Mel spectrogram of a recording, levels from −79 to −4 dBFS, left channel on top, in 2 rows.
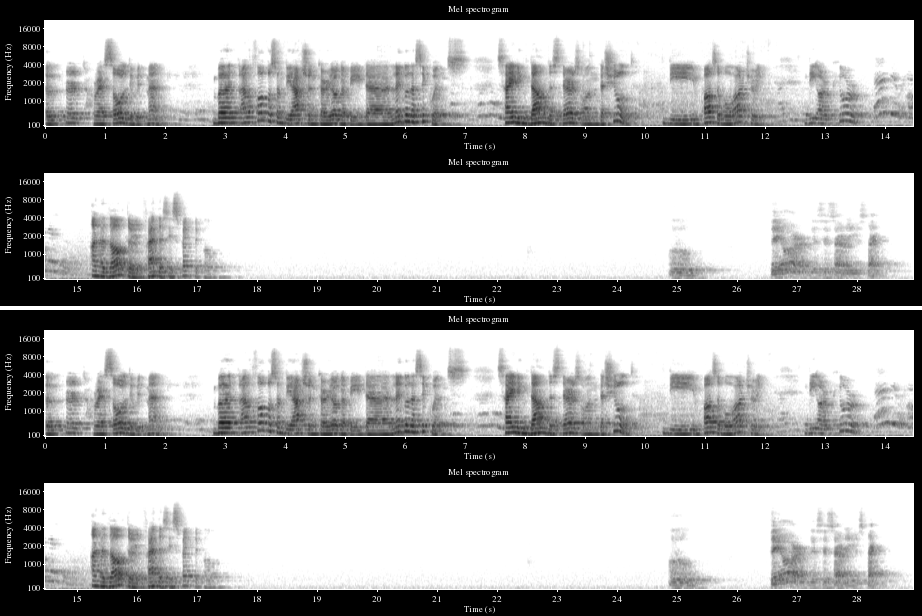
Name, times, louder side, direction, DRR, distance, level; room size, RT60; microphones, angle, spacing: voice 1, 0.0-2.0 2.8-9.9 10.3-12.0 12.3-13.6 14.4-14.5 15.2-16.8 17.1-17.3, equal, 5° left, 1 dB, 0.3 m, -25 dB
sound 1, 2.1-16.5, left 1 dB, 65° left, 1.0 m, -43 dB
voice 2, 24.9-25.4 26.5-28.3, right 2 dB, 50° right, 1 dB, 0.8 m, -38 dB
5.5 x 3.1 x 2.4 m, 0.90 s
head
